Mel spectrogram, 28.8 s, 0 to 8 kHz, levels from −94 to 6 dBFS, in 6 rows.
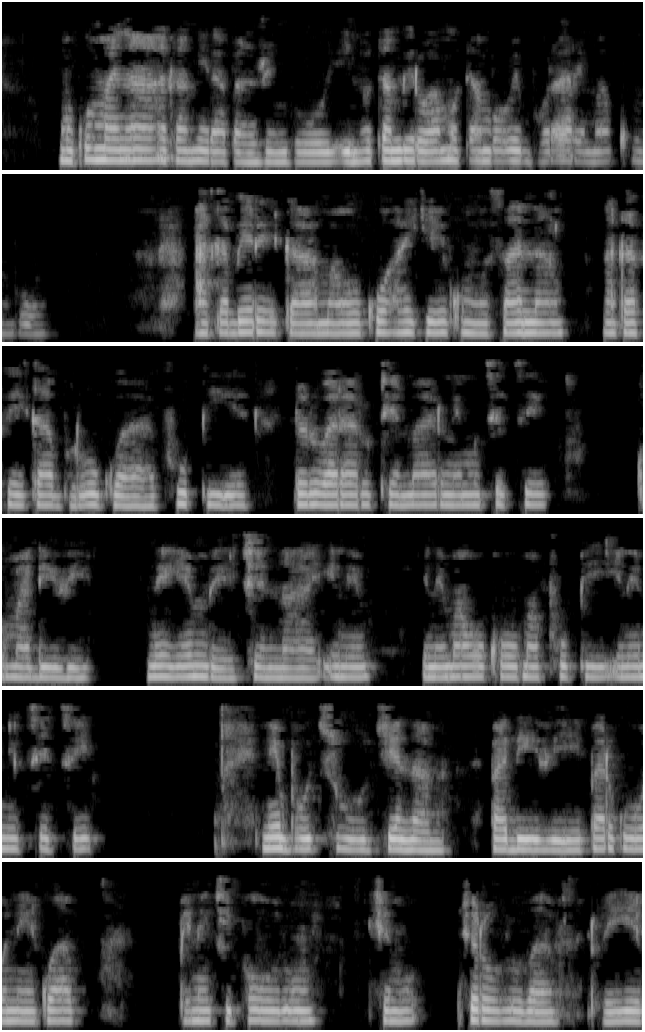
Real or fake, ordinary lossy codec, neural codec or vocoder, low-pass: fake; MP3, 24 kbps; vocoder, 44.1 kHz, 128 mel bands every 512 samples, BigVGAN v2; 7.2 kHz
